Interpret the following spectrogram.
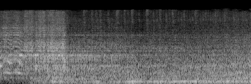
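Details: Wood-gasifier truck restarted running on wood gas with all four pipes fully open after it starved for fuel on one; engine fires straight away and settles into a steady, even mid-pitched run with no stumbling, a clean start.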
